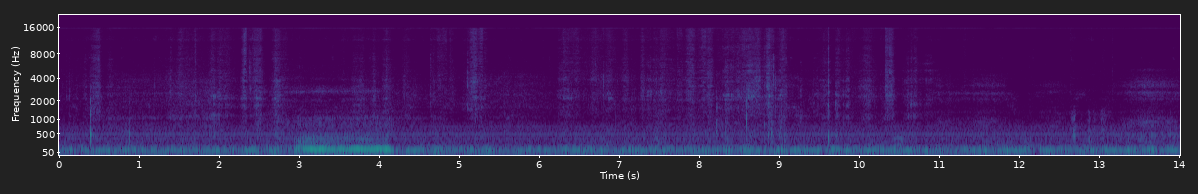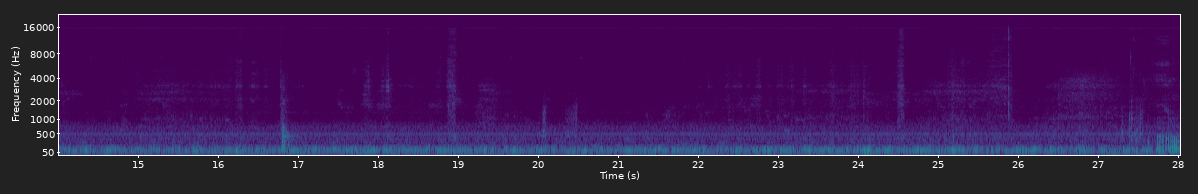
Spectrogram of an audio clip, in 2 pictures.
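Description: Faint scraping and small clicks of a thin split wooden stick working mixed JB Weld two-part epoxy, over a steady low hum, with a brief low bump about three seconds in.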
